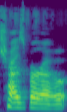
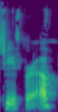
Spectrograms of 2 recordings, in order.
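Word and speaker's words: Chesebro: has anyone so according according to the Washington Post and uh air mail it is pronounced chesboro but his nickname in college or law school I'm not sure which was the cheese so you would be justified in thinking it was cheeseboro okay he's also from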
